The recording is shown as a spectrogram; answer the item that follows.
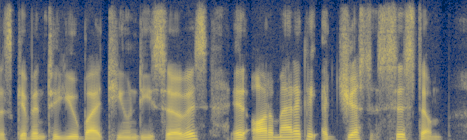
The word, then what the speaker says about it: tuned: Tune D pronounced as tune and D at the end. Tune is for system tuning and D is for demon.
